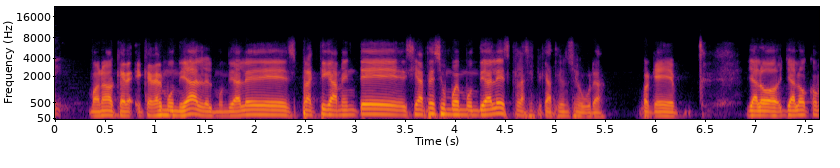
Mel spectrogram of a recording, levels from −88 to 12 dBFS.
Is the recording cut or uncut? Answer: uncut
